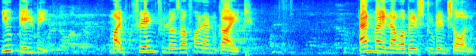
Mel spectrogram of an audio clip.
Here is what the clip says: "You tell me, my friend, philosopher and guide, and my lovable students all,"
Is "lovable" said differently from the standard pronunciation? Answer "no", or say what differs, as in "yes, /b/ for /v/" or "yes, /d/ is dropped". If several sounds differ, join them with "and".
yes, /b/ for /v/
